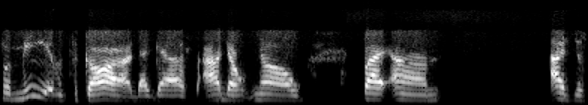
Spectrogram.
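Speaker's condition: Brain aneurysm rupture; sudden ruptured brain aneurysm, coma afterward, relearned walking and talking, balance issues, physical therapy; sounds different than before, speech leads people to think deaf

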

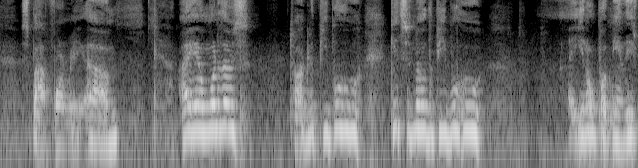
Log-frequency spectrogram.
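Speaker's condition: Cerebral palsy; condition audible in voice

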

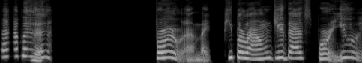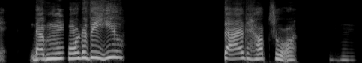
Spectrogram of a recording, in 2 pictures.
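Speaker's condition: Cerebral palsy; from birth, doctors predicted never walking, took first steps, walks with walker, first tricycle at age 12

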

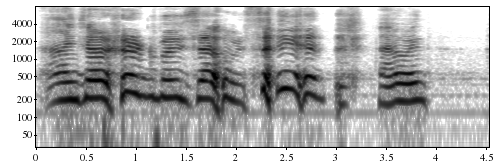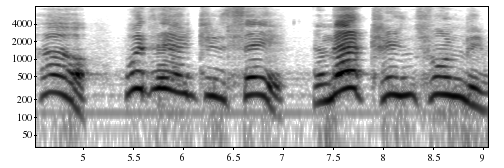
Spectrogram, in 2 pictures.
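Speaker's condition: Cerebral palsy; childhood physiotherapy

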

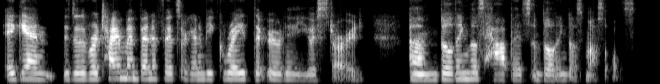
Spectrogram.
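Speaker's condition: No condition

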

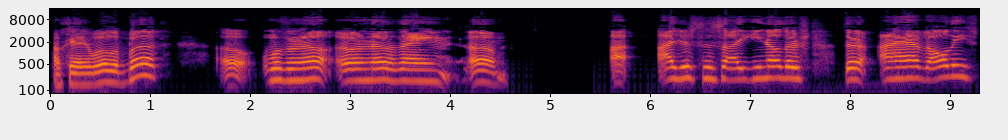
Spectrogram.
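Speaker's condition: Double hemiplegia cerebral palsy

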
